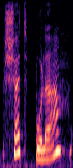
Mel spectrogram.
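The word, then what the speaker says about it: Köttbullar: Möbel und Schöttbuller, ja, das wird wirklich so ausgesprochen, gibt es künftig also auch in der Fußgängerzone.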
